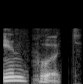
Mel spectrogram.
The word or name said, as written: input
